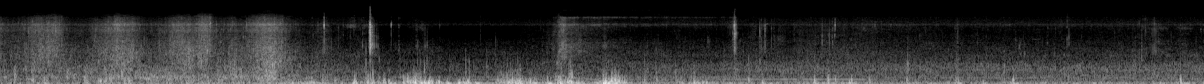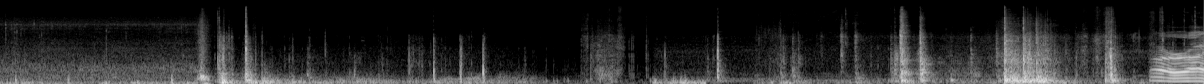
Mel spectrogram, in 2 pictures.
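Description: Wind buffeting an action-camera microphone over lapping lake water, a low rumbling hiss for the first half. About halfway through it turns quieter, with scattered sharp clicks and knocks.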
